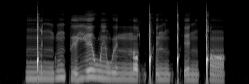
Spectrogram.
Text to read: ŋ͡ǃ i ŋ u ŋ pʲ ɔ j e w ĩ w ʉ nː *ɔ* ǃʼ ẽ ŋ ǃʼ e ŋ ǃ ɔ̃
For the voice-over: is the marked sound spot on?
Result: yes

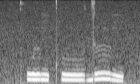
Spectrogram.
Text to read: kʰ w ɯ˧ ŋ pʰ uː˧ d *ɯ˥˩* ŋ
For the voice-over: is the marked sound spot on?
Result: yes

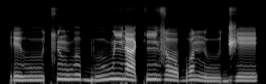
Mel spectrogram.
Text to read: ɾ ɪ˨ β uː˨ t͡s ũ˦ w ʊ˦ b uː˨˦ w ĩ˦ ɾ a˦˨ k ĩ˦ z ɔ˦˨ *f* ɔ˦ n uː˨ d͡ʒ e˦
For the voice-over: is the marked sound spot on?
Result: no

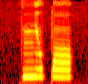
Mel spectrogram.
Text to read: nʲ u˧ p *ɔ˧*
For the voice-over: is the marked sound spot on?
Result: yes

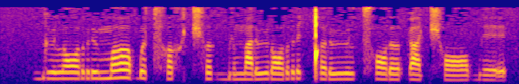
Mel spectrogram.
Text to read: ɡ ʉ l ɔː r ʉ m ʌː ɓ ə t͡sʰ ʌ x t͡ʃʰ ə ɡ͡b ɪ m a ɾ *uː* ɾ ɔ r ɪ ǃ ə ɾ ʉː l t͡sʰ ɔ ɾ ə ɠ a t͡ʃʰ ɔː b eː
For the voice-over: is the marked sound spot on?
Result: no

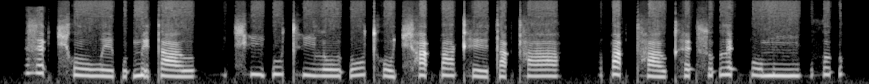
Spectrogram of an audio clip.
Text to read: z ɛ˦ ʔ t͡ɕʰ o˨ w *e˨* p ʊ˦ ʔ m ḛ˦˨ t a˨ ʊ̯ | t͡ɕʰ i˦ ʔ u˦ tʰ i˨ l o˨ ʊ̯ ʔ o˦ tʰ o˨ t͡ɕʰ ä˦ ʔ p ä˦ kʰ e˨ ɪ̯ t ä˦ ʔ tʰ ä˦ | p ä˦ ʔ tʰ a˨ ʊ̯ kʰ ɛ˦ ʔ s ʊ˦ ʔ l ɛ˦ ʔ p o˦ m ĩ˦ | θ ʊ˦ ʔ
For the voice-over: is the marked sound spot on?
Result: yes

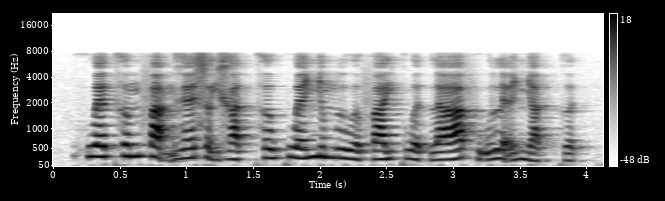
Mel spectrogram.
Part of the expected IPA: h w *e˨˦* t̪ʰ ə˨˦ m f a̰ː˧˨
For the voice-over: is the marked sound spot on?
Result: no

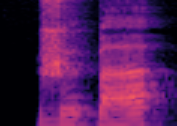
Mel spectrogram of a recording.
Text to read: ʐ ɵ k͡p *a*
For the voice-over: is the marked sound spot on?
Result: yes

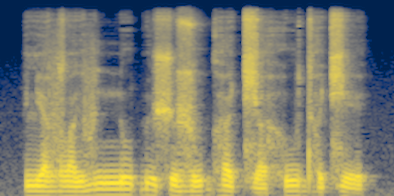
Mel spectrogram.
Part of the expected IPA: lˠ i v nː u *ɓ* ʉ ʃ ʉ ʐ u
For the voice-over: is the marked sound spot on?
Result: yes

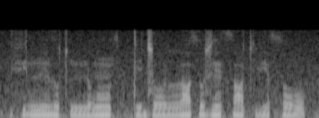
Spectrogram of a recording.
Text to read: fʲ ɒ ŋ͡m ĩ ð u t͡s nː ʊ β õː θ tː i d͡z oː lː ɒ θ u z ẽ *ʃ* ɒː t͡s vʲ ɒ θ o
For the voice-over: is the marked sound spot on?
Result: no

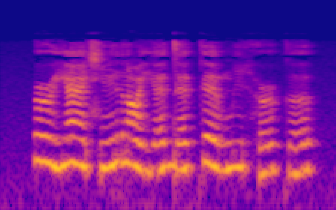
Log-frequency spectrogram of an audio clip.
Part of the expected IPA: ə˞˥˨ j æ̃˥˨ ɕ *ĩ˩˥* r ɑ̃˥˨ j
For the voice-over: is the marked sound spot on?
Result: yes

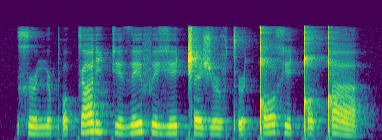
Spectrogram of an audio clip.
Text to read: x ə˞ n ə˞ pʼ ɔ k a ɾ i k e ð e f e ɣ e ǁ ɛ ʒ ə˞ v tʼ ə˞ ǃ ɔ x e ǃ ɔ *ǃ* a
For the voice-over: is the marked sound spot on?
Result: yes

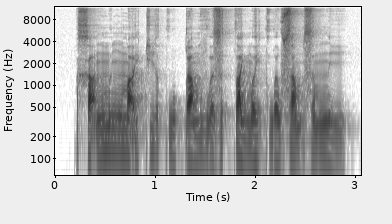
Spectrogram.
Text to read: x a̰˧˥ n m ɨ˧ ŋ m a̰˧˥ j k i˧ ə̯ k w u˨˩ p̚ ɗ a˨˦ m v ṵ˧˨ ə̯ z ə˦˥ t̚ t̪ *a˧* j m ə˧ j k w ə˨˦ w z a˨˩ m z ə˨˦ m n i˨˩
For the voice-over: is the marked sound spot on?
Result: yes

